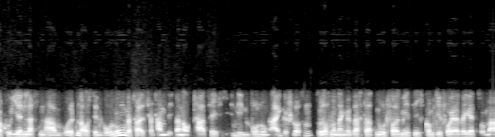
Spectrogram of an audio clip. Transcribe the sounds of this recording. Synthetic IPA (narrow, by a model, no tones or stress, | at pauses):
vakʰuʔiːʁənlasn̩haːbm̩vɔltn̩a̰ʊsd̥eːnvoːnʊŋənd̥ashaɪstʊnthaːbm̩zɪçd̥anaʊxtʰaːtz̥ɛçlɪçɪndeːnvoːnʊŋənʔa̰ɪnɡəʃlɔsn̩z̥oːɾasmandanɡəzaːkthatnoːtfalmɛːsɪçkʰɔmtd̥iːfɔʏɐvɛːɐjɛt͡stʊntma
